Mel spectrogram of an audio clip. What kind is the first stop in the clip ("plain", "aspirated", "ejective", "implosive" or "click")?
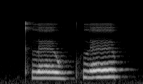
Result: aspirated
